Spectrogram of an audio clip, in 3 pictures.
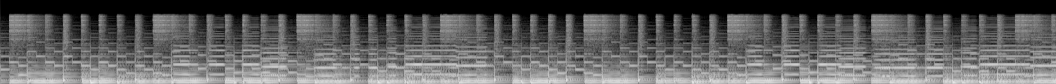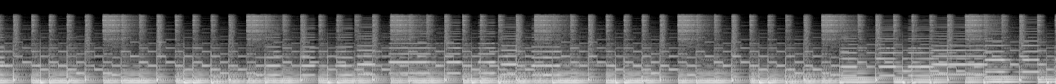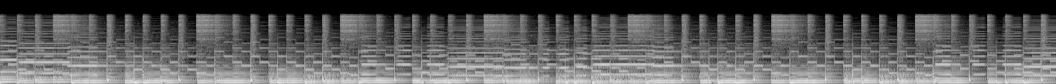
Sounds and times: Music: 0.0 - 31.6.

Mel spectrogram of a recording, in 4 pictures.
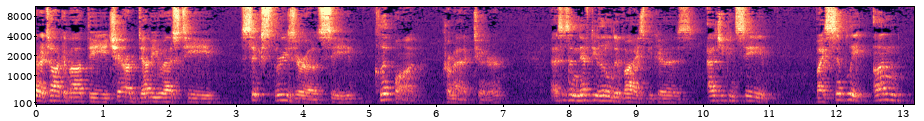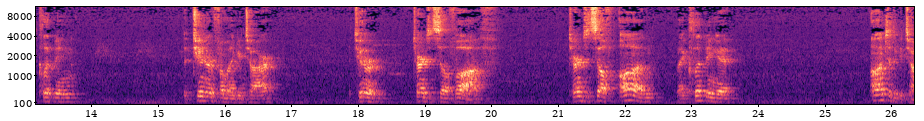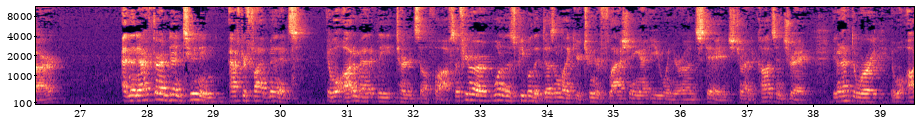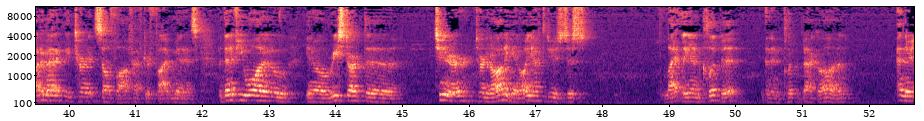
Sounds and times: Speech: 0.0 - 7.1, 7.7 - 13.9, 15.4 - 16.9, 17.9 - 20.1, 21.2 - 23.8, 25.7 - 26.8, 27.6 - 47.9, 48.9 - 51.8, 52.4 - 52.6.

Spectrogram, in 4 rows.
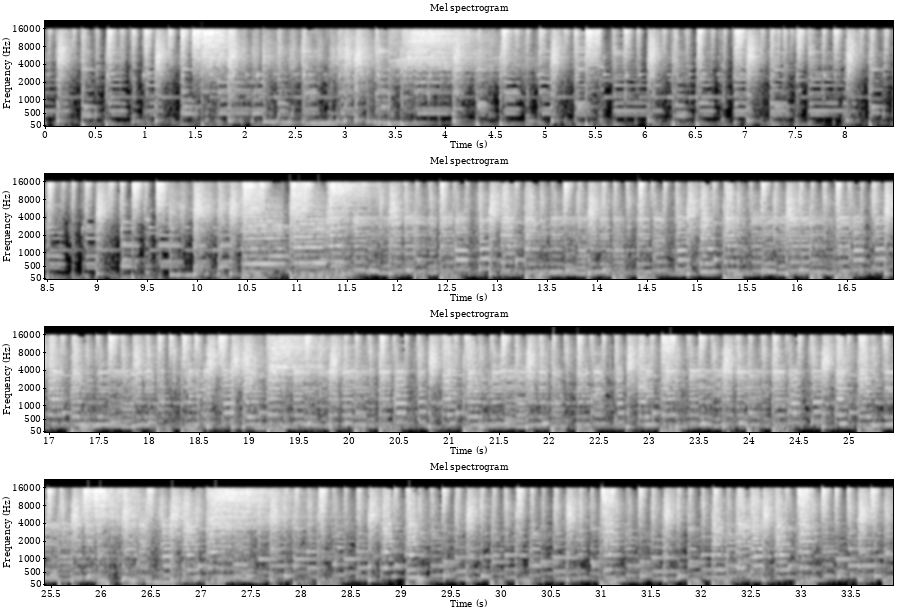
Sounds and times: Saxophone: 10.4 - 33.9.

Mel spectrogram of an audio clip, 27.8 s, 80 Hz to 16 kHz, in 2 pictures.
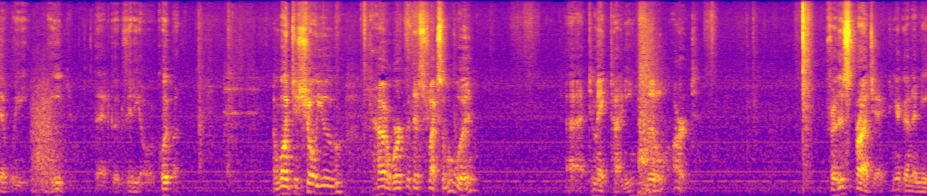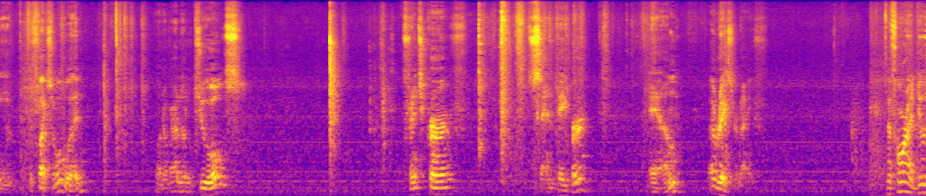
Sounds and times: Speech: 0.0 - 2.8, 4.1 - 7.2, 8.5 - 10.6, 12.4 - 15.3, 16.2 - 17.6, 20.0 - 20.9, 21.8 - 22.8, 23.6 - 25.4, 27.2 - 27.7.

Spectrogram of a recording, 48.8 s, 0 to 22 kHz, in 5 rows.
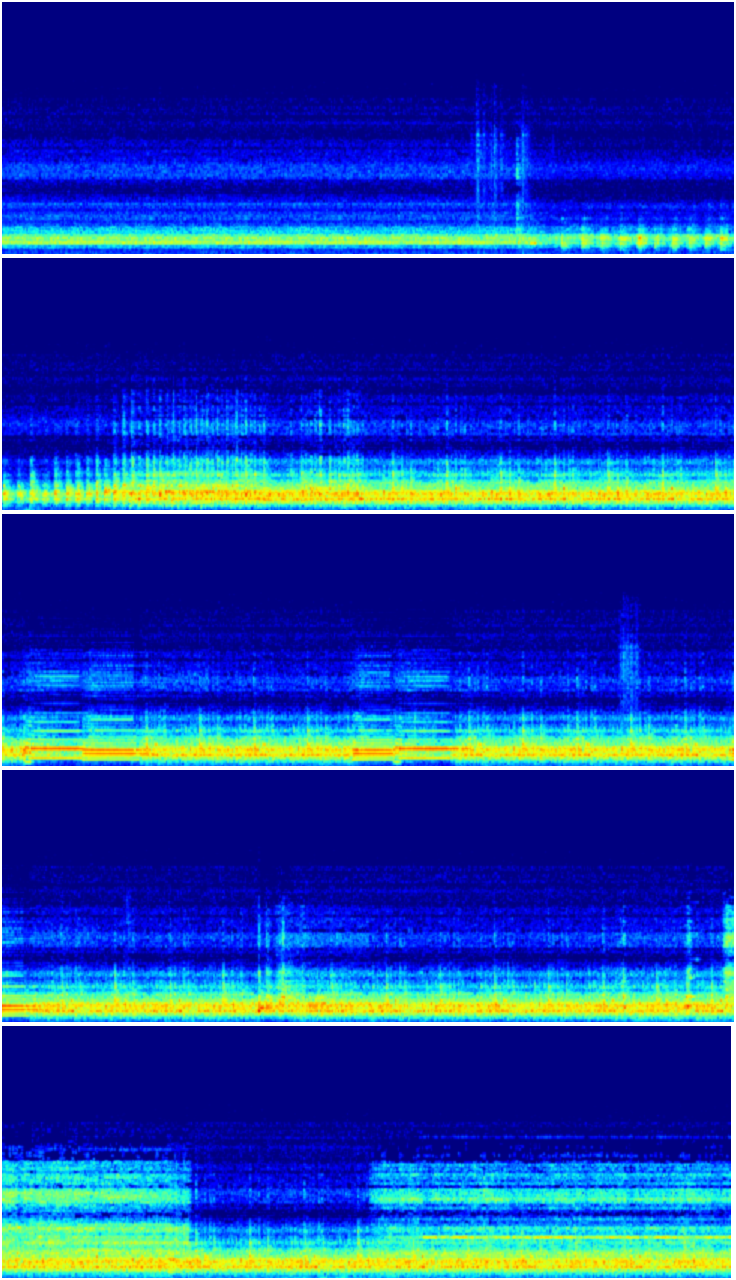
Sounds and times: Clatter: 6.3 - 19.6, 25.8 - 29.2, 29.9 - 48.7.

